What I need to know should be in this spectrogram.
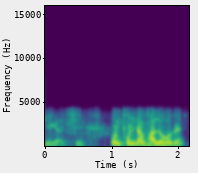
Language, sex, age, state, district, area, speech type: Bengali, male, 18-30, West Bengal, Jhargram, rural, conversation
